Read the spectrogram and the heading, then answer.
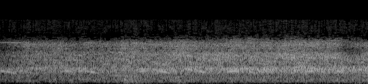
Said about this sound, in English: You can hear the go-go fans hollering, go, go, go, Landis.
